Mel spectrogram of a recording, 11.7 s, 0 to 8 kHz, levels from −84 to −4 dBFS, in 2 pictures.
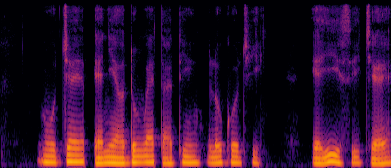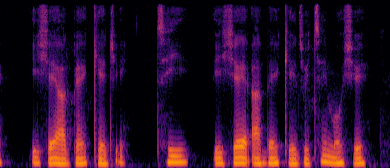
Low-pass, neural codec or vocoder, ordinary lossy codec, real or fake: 7.2 kHz; codec, 24 kHz, 0.9 kbps, WavTokenizer, medium speech release version 2; none; fake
